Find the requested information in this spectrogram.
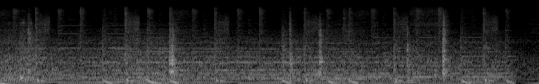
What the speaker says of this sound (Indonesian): Adonan lalu akan melewati mesin memutar ini sampai berbentuk bulat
